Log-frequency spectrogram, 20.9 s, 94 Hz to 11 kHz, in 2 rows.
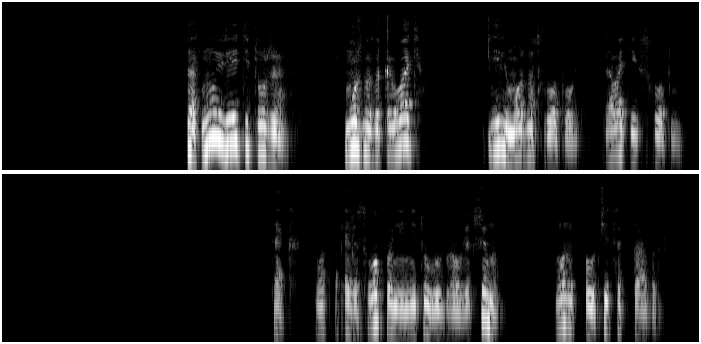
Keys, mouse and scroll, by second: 0.5-0.8 scroll down 3, 0.8 middle click, 2.0-3.8 scroll up 5, 2.9 middle click, 3.8 click, 8.3 shift+click, 9.6 right click, 13.9 middle click, 15.8 ctrl+z, 17.5 middle click, 17.5-17.9 scroll up 2, 17.9 click, 19.3 click, 20.7 shift+click.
